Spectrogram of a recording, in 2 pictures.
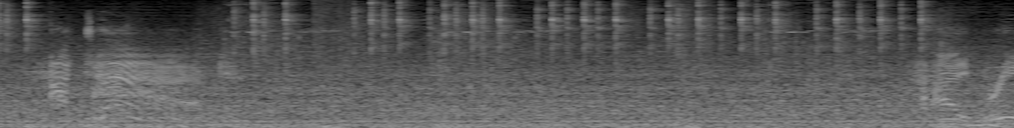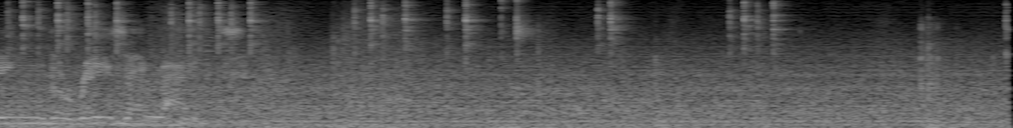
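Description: Game battle sounds clash and crackle with quick sharp clicks.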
